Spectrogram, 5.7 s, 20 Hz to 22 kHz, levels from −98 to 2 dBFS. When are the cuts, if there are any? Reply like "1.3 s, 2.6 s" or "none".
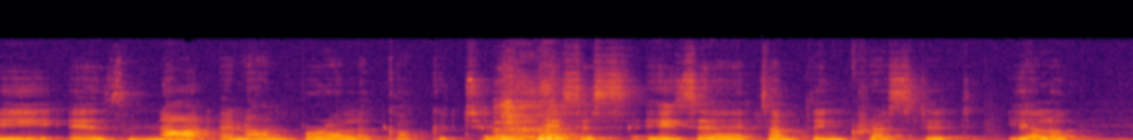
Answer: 3.8 s

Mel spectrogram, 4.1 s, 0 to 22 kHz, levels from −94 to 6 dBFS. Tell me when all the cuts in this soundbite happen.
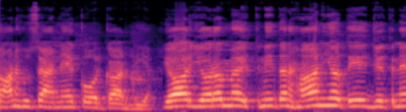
1.5 s

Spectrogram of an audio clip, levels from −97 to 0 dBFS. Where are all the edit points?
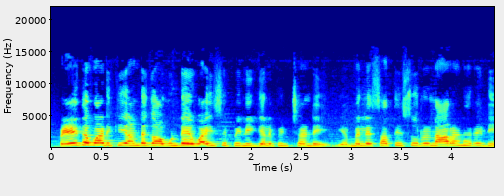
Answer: none

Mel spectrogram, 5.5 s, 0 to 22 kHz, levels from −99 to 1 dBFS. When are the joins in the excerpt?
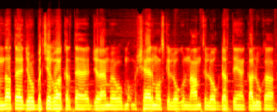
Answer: none

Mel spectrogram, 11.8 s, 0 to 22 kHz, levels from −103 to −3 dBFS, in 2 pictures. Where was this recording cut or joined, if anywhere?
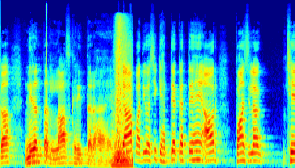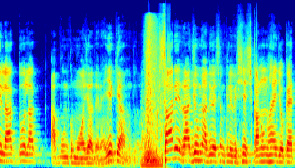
2.4 s, 8.9 s

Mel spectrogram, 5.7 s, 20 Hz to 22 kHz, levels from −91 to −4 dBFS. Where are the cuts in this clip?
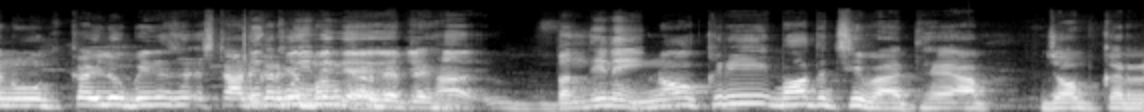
3.2 s

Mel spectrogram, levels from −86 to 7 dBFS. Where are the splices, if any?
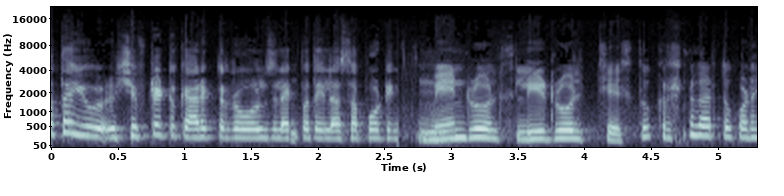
2.6 s

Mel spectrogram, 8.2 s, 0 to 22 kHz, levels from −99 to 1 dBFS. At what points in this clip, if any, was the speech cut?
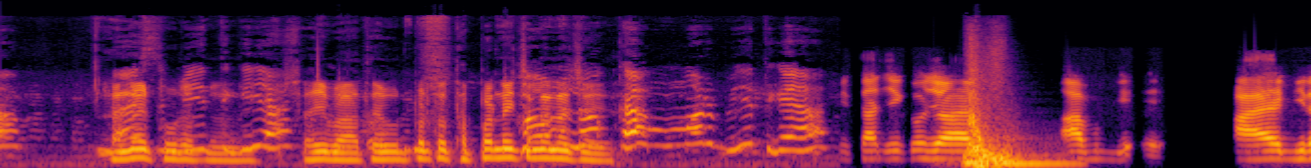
5.2 s

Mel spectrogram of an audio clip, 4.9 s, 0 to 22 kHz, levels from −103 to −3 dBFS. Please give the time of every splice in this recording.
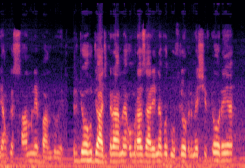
1.5 s

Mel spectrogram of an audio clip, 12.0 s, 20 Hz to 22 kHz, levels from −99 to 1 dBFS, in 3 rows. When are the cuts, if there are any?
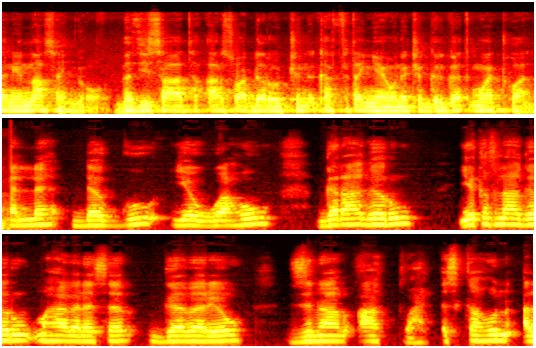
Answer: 4.1 s

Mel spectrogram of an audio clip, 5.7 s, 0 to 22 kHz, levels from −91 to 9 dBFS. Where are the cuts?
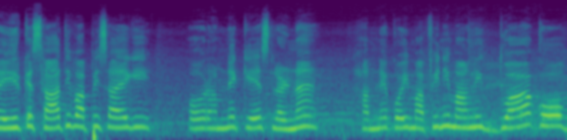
none

